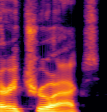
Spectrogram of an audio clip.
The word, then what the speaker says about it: Truax: Barry Truax, who is not how I would have pronounced that.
